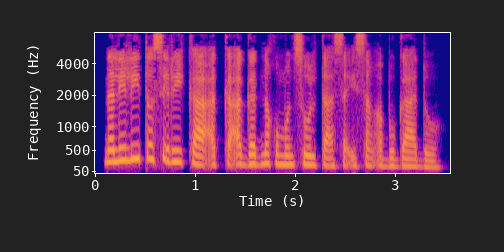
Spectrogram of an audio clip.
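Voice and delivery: ordinary delivery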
